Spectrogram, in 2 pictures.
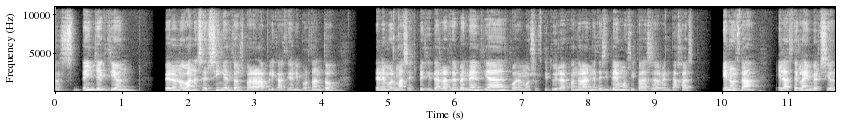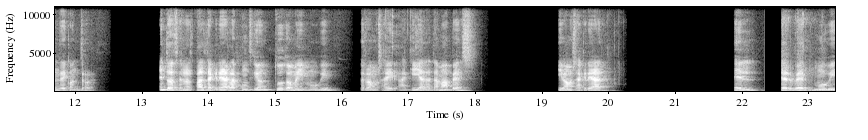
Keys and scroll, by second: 20.2 super+c, 21.0 super+v.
